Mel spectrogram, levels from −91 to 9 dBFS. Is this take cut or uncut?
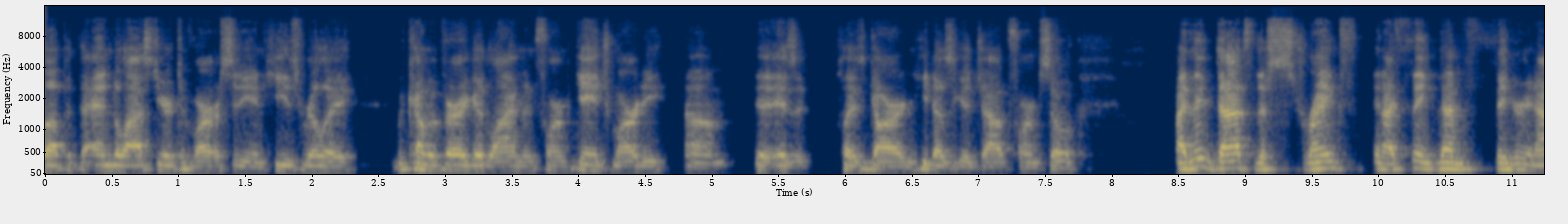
cut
